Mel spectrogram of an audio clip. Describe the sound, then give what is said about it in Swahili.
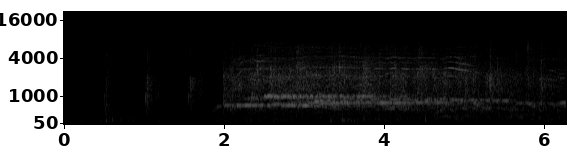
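Church audience applauding: a voice speaks briefly, then broad, steady clapping from many hands rises and continues for several seconds at an even level, tapering slightly at the end. “Makofi kwa Yesu.”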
